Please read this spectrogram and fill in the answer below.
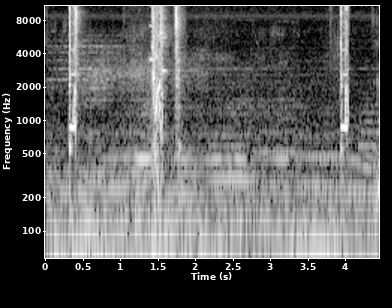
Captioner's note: buttons beeping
